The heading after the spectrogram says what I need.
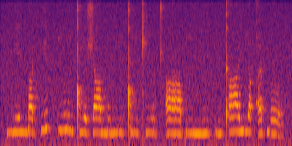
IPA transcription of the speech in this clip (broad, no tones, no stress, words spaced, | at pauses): vʲeːnmɑ fʲep ɠiwiǃiə̯ ʃɑmwy jiǃiːǁiːw t͡ʃʼɑːɓiːm jy ɓykʼɑːjiə̯ qʼepjo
